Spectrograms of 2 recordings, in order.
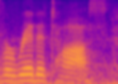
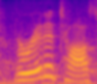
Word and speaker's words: Veriditas: exciting new line that we've brought in called Veriditas. Veriditas, which is spelled V-E-R-I-D-I-T-A-S, is a line of essential oils,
